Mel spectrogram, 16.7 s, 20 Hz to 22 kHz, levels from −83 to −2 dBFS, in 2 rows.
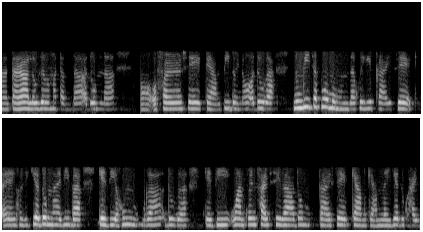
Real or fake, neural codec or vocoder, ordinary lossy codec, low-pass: real; none; Opus, 64 kbps; 3.6 kHz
